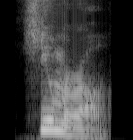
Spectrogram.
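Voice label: "humoral", British English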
